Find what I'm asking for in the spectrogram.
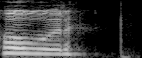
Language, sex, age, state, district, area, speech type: Kashmiri, female, 30-45, Jammu and Kashmir, Kulgam, rural, read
